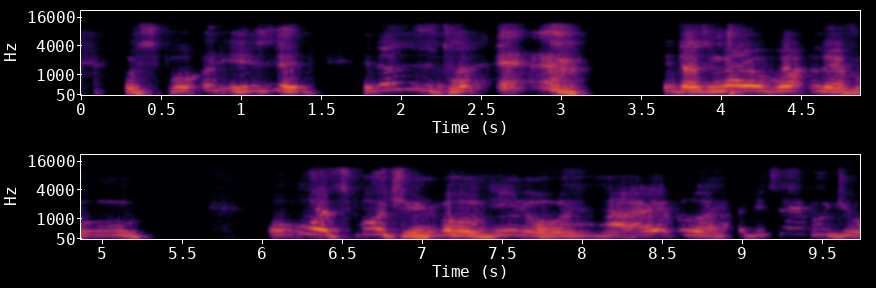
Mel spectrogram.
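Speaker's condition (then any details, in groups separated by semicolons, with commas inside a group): Cerebral palsy; left-sided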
